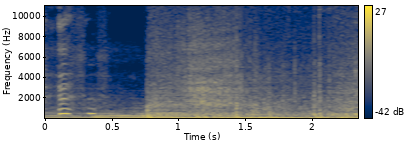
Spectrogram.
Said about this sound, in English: Oh, actual fireworks. Actual fireworks.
